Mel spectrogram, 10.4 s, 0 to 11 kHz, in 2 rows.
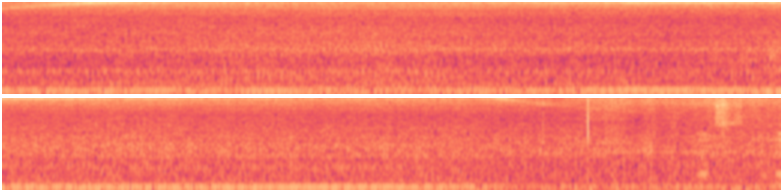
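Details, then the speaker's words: Ford 7.3 Powerstroke diesel with KC300X turbo and +25/+35 hp economy tune, after new up-pipes fixed an exhaust leak: clear high turbo whistle climbs over the diesel rumble on spool-up, then drops off, now louder and normal. "this definitely the turbo is significantly louder now because it's not getting choked up with that exhaust leak"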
